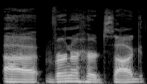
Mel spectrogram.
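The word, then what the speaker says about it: Werner Herzog: movies and on all of them along with Verner Hertzog that's how you pronounce it along with Hertzog's he wanted to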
